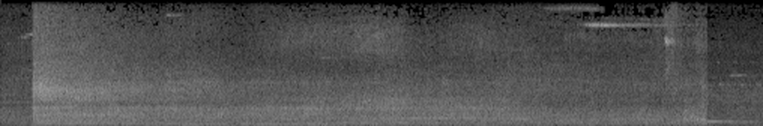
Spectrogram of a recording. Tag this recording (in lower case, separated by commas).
vehicle, bus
